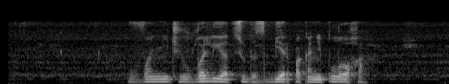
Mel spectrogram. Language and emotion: Russian, angry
